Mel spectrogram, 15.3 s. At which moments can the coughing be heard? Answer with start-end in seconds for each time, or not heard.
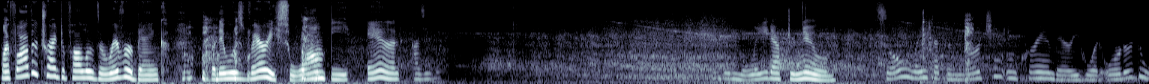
2.4-4.3, 12.2-13.0.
